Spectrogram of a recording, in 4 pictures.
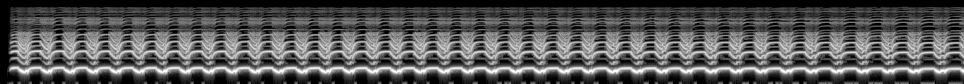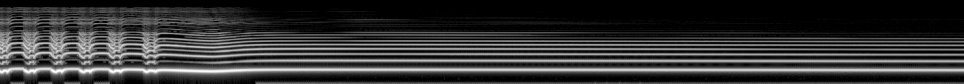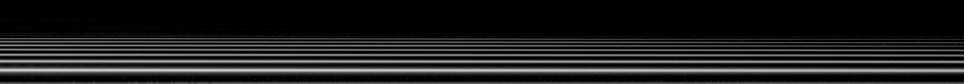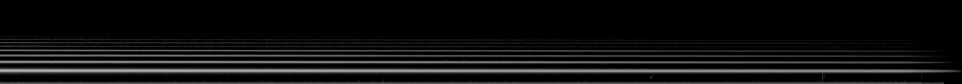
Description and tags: Siren Runout
A mono recording of a siren that runs out of power. Recorded from a broken dynamo charging torch/radio/siren/strobe thing found in a skip. Yes, I am a skiprat and proud of it.
alarm, mono, siren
